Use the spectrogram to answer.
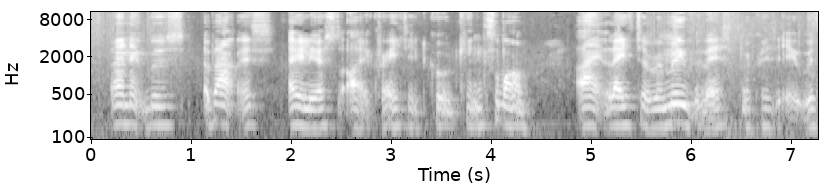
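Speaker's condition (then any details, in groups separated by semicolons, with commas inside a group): Cerebral palsy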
